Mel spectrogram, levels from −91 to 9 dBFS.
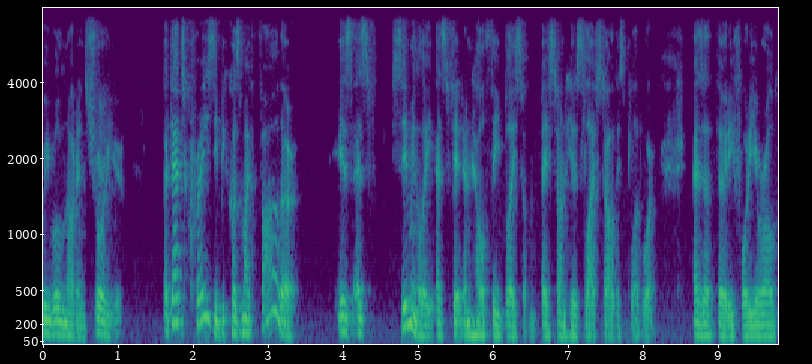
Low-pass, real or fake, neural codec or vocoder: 7.2 kHz; real; none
